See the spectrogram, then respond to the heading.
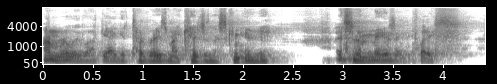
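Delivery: soft, emotional, choked-up voice, catching. A salesman giving a two-minute speech, getting emotional. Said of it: "I'm not sure why I'm getting emotional".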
